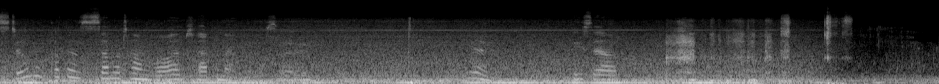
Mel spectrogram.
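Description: A young woman talks close up, outdoors in light wind.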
